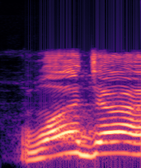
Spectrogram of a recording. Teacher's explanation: অ জবর ওয়া, জিম আলিফ জবর জা, একালিফ মদ, জবরের বামে খালি আলিফ একালিফ মদ, একালিফ মদের পরের অক্ষরে একই শব্দের ভিতরে হামজা আসে, এখানে মধ্যে মুত্তাসিল হবে, 4 আলিফ টেনে পড়বেন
